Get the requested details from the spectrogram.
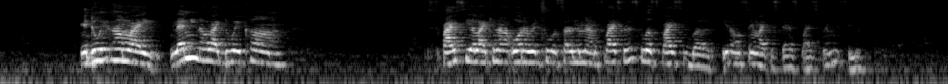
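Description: A young woman talks close to a microphone with animation.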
